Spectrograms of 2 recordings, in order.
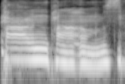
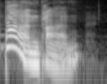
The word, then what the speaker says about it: pom-pom: Pom-poms. How do you say it? – It's with an M. – Is there a pon-pon? – It's not a pon-pon. – Pom-pom.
